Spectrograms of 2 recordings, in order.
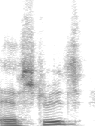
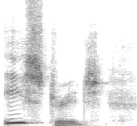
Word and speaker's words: Eastridge: and I was like that's not Estridge it's Eastridge so anyway I apologize for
